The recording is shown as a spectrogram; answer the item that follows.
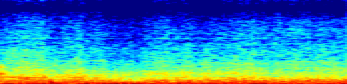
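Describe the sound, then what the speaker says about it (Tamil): Strong cold wind blowing hard across the microphone outdoors near Hiriyur in Karnataka ahead of heavy rain, a loud constant low rumbling roar with no voices. "நல்ல காற்றுங்க குளிர் காற்று மழை ஹெவியாக வரப்போகுதுங்க"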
